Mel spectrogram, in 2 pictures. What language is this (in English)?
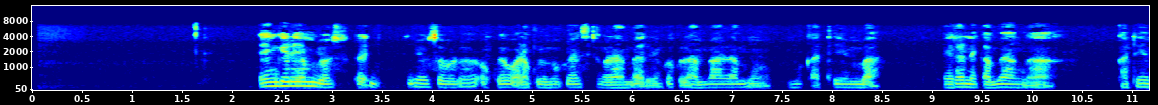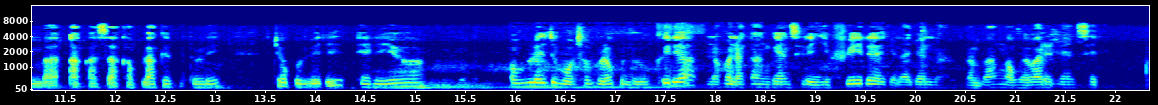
Kenyi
